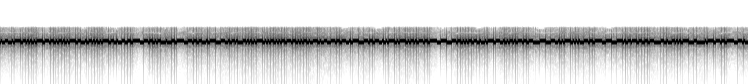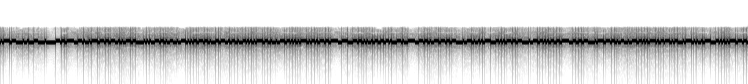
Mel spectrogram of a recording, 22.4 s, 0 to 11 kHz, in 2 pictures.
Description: RTTY, about 45.45 baud. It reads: WERE DECREPIT BUT CONGRESS SAW NO NEED TO SPEND MONEY TO IMPROVE THEM. THE NAVY WAS UNPREPARED TO FIGHT A MAJOR MARITIME WAR BEFORE
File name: fsk170 / usnavy3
